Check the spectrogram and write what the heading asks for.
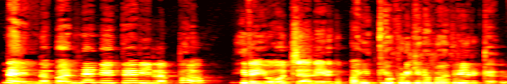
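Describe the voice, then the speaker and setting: A man voicing a proud but heartbroken young man in a cartoon drama, pleading in slow, broken, sobbing phrases. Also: fairly high pitch, lo-fi sound, lightly acted. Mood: anguished.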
